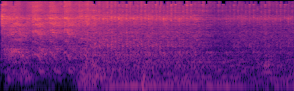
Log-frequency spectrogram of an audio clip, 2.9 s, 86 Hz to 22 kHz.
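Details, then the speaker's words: Toyota Hilux, 214k km, after timing belt replacement: engine restarted and settles to idle with a faint high thin whistle; worn drive belt slipping, quieted earlier but returns, needs replacing. "Kaya nga mga boss, nang in-start ko ulit itong makina, nagkaroon ulit siya ng kaunting sipol. Kaya talagang kailangan ng palitan itong drive belt niya."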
